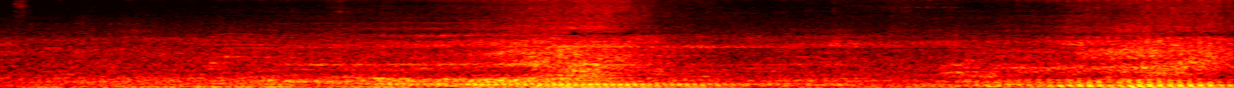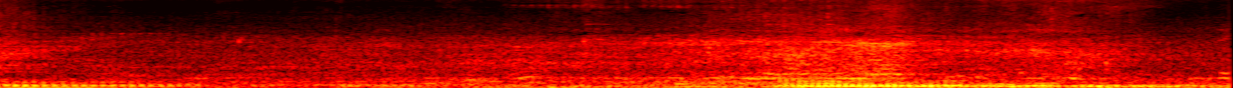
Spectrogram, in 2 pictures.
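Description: Motorbikes passing close by on a street, three in turn, each swelling and fading over a couple of seconds.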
